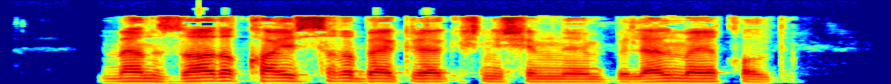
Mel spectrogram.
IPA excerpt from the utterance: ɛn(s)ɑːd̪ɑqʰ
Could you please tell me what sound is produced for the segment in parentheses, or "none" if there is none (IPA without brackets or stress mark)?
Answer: z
